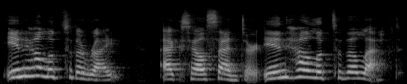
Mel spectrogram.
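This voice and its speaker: Breathy, encouraging female workout instructor. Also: sits high, expressive, normal speed. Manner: encouraging, counts reps and cues breathing. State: slightly out of breath from exercising. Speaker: fitness instructor.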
